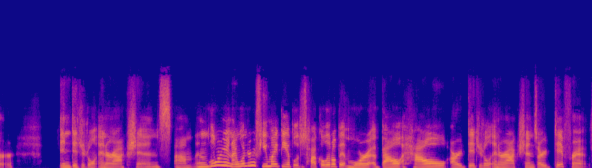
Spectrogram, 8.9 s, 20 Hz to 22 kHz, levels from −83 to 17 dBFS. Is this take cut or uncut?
uncut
